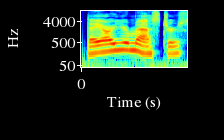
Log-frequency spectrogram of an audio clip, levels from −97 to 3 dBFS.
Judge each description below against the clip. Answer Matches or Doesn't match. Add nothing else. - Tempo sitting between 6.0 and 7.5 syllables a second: Matches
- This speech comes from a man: Doesn't match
